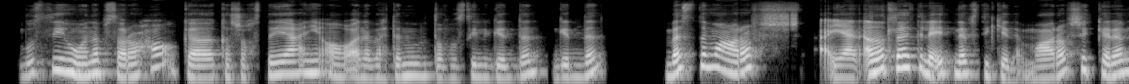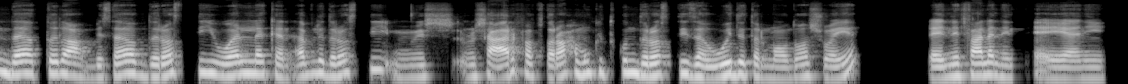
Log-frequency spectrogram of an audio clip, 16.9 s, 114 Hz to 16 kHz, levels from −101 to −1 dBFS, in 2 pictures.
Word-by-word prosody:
بصي 220 +7 -2
هو 220 -5 +3
أنا 210 +4 +2
بصراحة 230 - -1
ك 165 -5 +1
كشخصية 170 +3 -7
يعني 225 +2 +1
آه 180 - -1
أنا 170 - -3
باهتم 175 +3 -5
بالتفاصيل 170 -1 -9
جدًا، 190 +8 -4
جدًا. 175 - -3 0.4
بس 305 - +2
ما 315 -2 +4
اعرفش 250 +5 0 0.2
أ - - 0
يعني 170 -1 +1
أنا 235 +5 +7
طلعت 300 +1 +4
لقيت 220 -4 +2
نفسي 210 -1 -1
كده، 170 -7 -6
ما - - -6
اعرفش 210 - 0
الكلام 225 -3 +1
ده 215 +1 +4
طلع 215 -3 +3
بسبب 185 +5 0
دراستي؟ 205 +5 0
والّا 205 +3 +3
كان 185 -5 -3
قبل 215 +4 +1
دراستي؟ 220 +8 -3
مش 175 +1 -9
مش 180 0 -7
عارفة 245 -4 +4
بصراحة. 195 +3 0
ممكن 220 +2 -1
تكون 230 +2 +1
دراستي 195 +2 +2
زوّدت 190 +2 +2
الموضوع 165 +1 -3
شوية، 175 0 -2 0.6
لأن 160 +4 +3
فعلًا 195 -2 +2 0.2
يعني 155 0 -2
195 Hz, 165 wpm, -23 LUFS, 175-220 Hz, 0.6 s, أنا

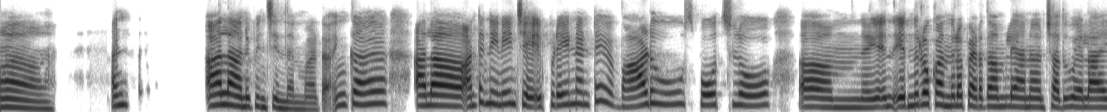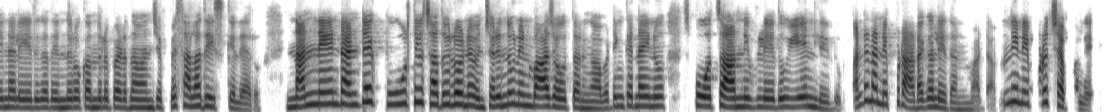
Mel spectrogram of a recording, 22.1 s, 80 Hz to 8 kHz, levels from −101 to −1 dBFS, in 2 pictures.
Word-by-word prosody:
ఆ! - - +1 1.1
అన్ 275 +2 -2 0.9
అలా 285 0 +6
అనిపించిందనమాట. 190 -9 -4 0.2
ఇంకా 290 +2 0 0.6
అలా 270 +1 +7 0.3
అంటే, 255 +8 0
నేనేం 305 0 -1
చే 265 - +2
ఇప్పుడేంటంటే, 290 +6 -3 0.2
వాడు 265 +8 +3 0.3
స్పోర్ట్స్‌లో 280 -1 -1 0.6
ఆహ్, 225 -2 +1 0.4
ఎ - - +1 0.2
ఎందులోక 280 +3 +1
అందులో 260 0 0
పెడదాంలే, 240 0 +1
అని 225 0 -1
చదువు 230 +1 -1
ఎలా 220 0 +2
అయినా 220 0 -3
లేదు 210 0 -4
కదా! 210 0 -5
ఎందులోక 215 +1 -4
అందులో 215 0 -5
పెడదాం, 210 -1 -2
అని 205 - -5
చెప్పేసి 240 +6 -7
అలా 255 - +1
తీసుకెళ్లారు. 180 -9 -7 0.4
నన్నేంటంటే, 300 +4 +4 0.2
పూర్తిగా 320 +4 -2
చదువులోనే 290 -1 +3
ఉంచారు. 240 +3 -1
ఎందుకు? 295 +1 -2
నేను 260 -2 -2
బాగా 240 0 +5
చదువుతాను 215 -3 -3
కాబట్టి. 195 +6 -6
ఇంకా 255 +1 -3
నేను 245 0 -1 0.3
స్పోర్ట్స్ 245 -2 +3
ఆడనివ్వలేదు, 225 -1 +1 0.2
ఏం 245 - -2
లేదు. 170 - -14 0.2
అంటే, 390 - -4
నన్ను 305 -5 -1
ఎప్పుడు 335 - 0
అడగలేదనమాట. 195 -5 -5 0.3
నేను 335 -4 +1
ఎప్పుడూ 345 +2 -3
చెప్పలే. - - -3
245 Hz, 140 wpm, -20 LUFS, 220-285 Hz, 1.1 s, అలా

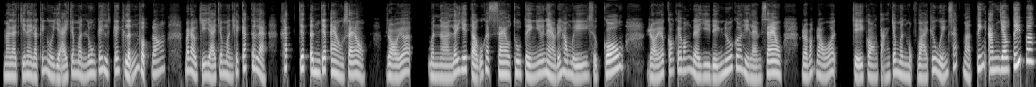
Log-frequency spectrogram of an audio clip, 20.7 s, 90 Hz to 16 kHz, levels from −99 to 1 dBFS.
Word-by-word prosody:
Mà 180 -1 -2
là 175 -1 0
chị 180 +1 -4
này 190 -1 -1
là 170 -1 -1
cái 245 - -7
người 190 -8 -2
dạy 160 0 -1
cho 185 - -4
mình 190 -5 -4
luôn 205 +2 -2
cái 250 +4 0
l 245 - +1
cái 240 +1 0
lĩnh 200 - +3
vực 215 -9 +2
đó, 215 +5 -3 0.4
bắt 245 - +1
đầu 220 -6 +2
chị 175 0 -3
dạy 165 -3 +1
cho 205 - -3
mình 190 -4 -3
cái - - -3
cách 275 +3 -1
đó 285 - +1
là 200 - 0 0.3
khách 280 0 -1 0.2
check 275 +1 +5
in, 225 -1 +3
check 255 +2 +4
out - - -29 0.2
làm 170 - -5
sao. 195 -2 +2 0.5
Rồi 165 -1 +1
á, 225 +3 0 0.3
mình, 170 -2 -3
à, 165 0 -2
lấy 205 +8 0
giấy 255 +1 +4
tờ 180 -4 +4
của 180 - -3
khách 245 +3 -2
sao, 200 -2 +1
thu 205 +2 -2
tiền 170 -3 +2
như 195 +3 -2
thế - - -2
nào 195 -7 +1
để 170 +3 -1
hông 210 -3 -2
bị 165 +1 -1
sự - - -5
cố, 250 +10 +6 0.4
rồi 165 0 -1
á, 205 - 0
có 215 +2 -5
cái 245 +1 -2
vấn 250 +1 -4
đề 195 -6 +2
gì 170 +1 -2
điện 165 +3 -1
nước 260 +7 +1
á 285 -2 +1
thì 195 -6 -1
làm 155 -1 -4
sao, 210 +2 +4 0.4
rồi 170 -1 0
bắt 205 +6 -5
đầu 180 -3 -3
á 230 +2 -1 0.4
chị 165 -1 +2
còn 165 -1 -4
tặng 175 0 -8
cho 220 +4 -1
mình 195 -4 -2
một 165 -3 -5
vài 165 -1 -2
cái 250 +9 -1
quyển 180 0 -1
sách 310 +8 -6
mà 195 -7 -3
tiếng 280 +5 +2
Anh 250 +1 +3
giao 255 0 +6
tiếp 320 - +7
á 435 - +9
195 Hz, 250 wpm, -21 LUFS, 170-235 Hz, 0.5 s, á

